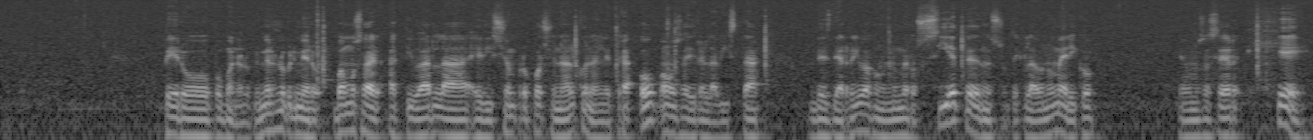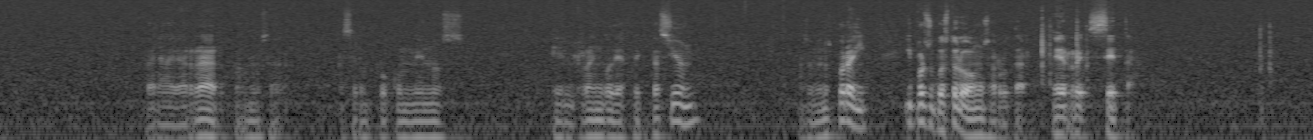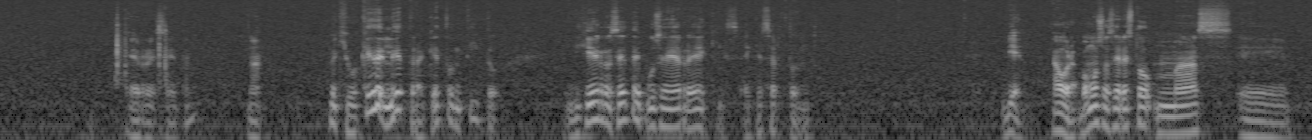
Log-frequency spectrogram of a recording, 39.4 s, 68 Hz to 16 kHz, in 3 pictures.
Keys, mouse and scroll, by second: 0.7 right click, 3.1 o, 4.5-4.8 scroll down 2, 4.9 middle click, 6.7 KP_7, 7.9-8.9 shift+middle drag, 9.1-9.6 shift+scroll up 4, 9.8 shift+middle click, 12.5 g, 15.0-15.7 scroll up 4, 20.8 click, 23.5 r, 23.9 x, 25.7 Escape, 27.4 r, 27.8 z, 30.2 click, 31.9-34.3 drag, 35.2 click.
